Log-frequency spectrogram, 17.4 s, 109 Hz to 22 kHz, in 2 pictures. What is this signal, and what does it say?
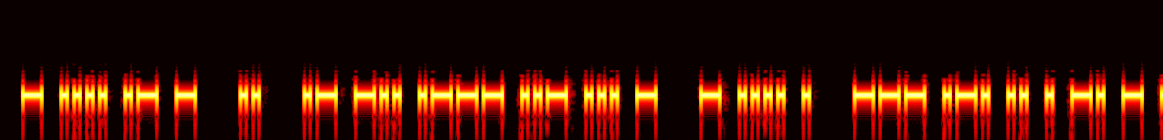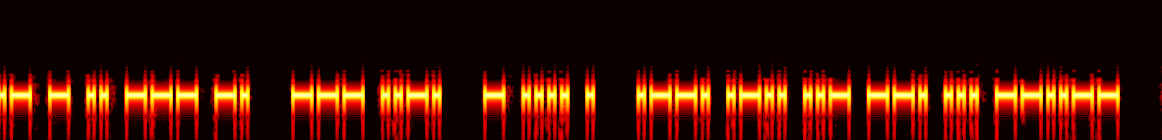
Morse code, heard as a keyed tone, about 25 wpm, 600 Hz. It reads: THAT I ADJUST THE ORIENTATION OF THE PLUGS,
